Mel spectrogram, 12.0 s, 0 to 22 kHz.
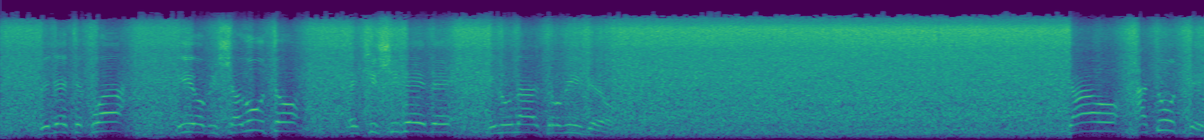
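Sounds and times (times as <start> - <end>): turbulent white water rushing: 0.0 - 12.0.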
